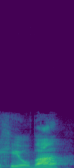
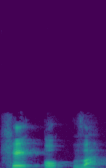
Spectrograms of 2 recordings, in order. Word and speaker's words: Jehová: Colocaron las vocales de la palabra Señor, Adonai, a las 4 consonantes y se puede pronunciar Jehová.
